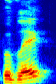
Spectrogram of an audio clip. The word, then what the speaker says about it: Bublé: Michael Bublé, that's how you say his name, Bublé.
